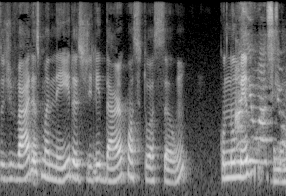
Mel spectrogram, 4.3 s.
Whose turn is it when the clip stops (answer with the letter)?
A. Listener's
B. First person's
A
